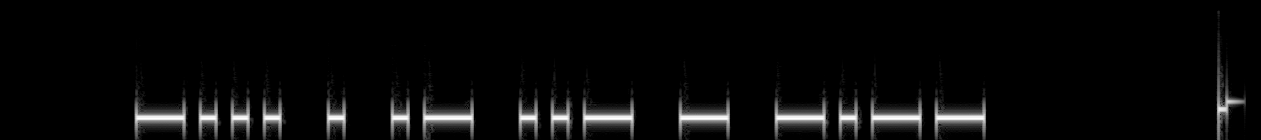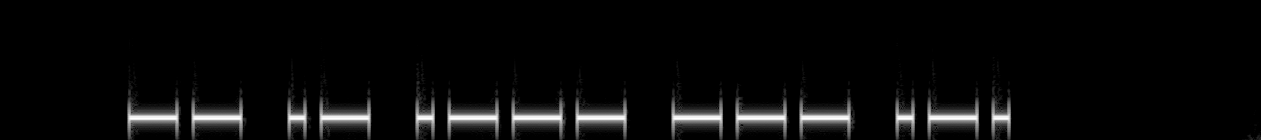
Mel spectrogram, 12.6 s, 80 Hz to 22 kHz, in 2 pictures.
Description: Morse code, heard as a keyed tone, about 15 wpm, 700 Hz. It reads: BEAUTY MAJOR
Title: Sentences from Top 600 Words - New Word Drill - 15wpm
